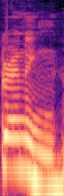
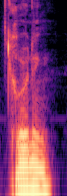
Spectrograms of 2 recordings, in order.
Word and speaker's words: Groening: Ähm, apropos Matt Groening, äh, Groening. – Groening. Groening. Groening? Gröning. – Der lässt sich äh, ganz komisch aussprechen.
